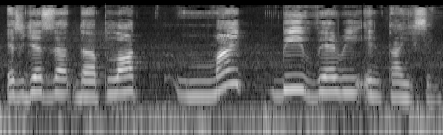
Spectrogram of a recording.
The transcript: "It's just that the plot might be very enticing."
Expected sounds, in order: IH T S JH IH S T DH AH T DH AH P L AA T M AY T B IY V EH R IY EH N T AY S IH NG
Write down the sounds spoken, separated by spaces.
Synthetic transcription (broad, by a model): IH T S JH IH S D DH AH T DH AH P L AA T M AY T B IY V EH R IY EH N T AY S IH NG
